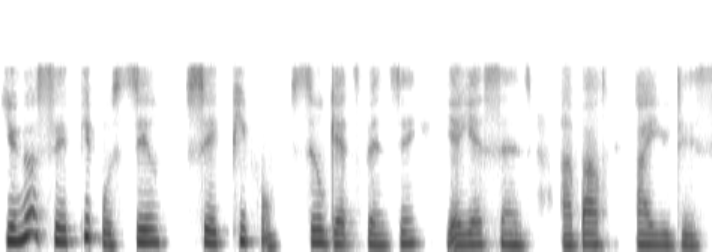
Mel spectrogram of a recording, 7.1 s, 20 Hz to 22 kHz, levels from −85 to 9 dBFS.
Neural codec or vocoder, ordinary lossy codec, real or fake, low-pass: codec, 16 kHz in and 24 kHz out, 0.9 kbps, LongCat-Audio-Codec, fine tuned four codebook decoder; none; fake; 7.2 kHz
